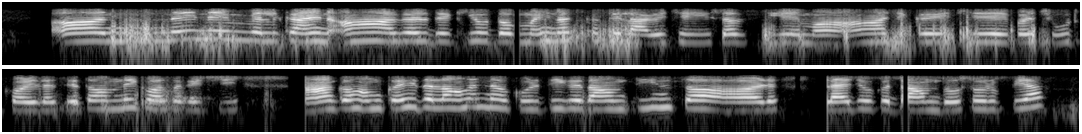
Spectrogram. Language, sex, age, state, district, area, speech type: Maithili, female, 18-30, Bihar, Madhubani, rural, conversation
